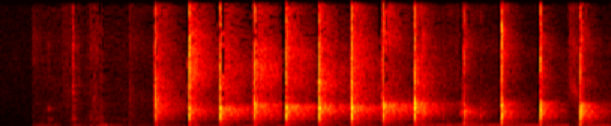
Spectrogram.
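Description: One person clapping steadily, about four claps a second. The claps start about a second in and thin out near the end, as applause at the end of a talk.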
